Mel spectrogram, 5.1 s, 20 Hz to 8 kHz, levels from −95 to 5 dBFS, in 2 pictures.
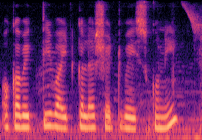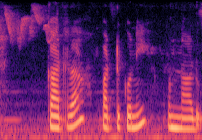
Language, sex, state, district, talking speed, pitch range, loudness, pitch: Telugu, female, Telangana, Mahabubabad, 105 wpm, 200-215 Hz, -16 LUFS, 205 Hz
